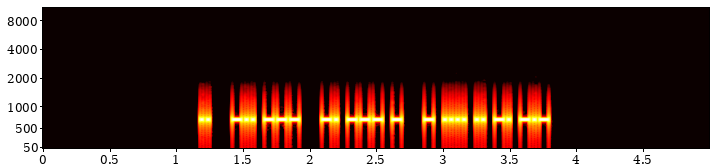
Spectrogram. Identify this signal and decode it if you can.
Morse code, heard as a keyed tone, about 50 wpm, 700 Hz. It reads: I DO NOT THINK
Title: Sets of 4 Words 50wpm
